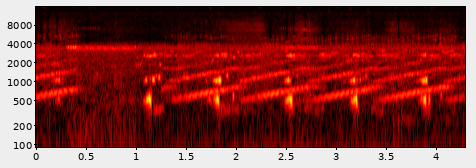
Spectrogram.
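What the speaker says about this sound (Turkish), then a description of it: "siren çalmaya başladı." A 4G solar-powered security camera sounds its siren alarm outdoors at night: repeating rising electronic sweeps with a sharp pulse roughly every two-thirds of a second, moderately loud and alone.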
